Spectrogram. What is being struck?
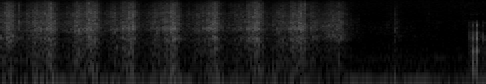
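Paper shaker card with loose filling.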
